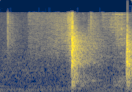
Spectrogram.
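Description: A sharp kitchen knife chops the ends off an onion on a cutting board in two close, crisp thuds about half a second apart, set against a faint kitchen background.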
